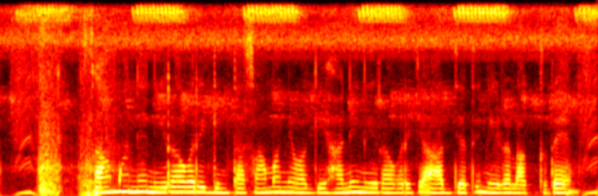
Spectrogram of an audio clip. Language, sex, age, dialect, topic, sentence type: Kannada, female, 25-30, Coastal/Dakshin, agriculture, statement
